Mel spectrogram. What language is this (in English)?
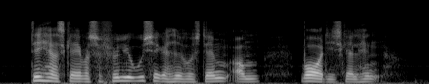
Danish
